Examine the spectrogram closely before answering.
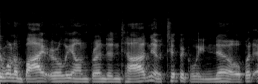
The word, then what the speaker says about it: Brendan: raphael campos argument um no it's it's brandon todd i say always say i like it brendan todd brendan brendan i said it wrong last time i think brendan todd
